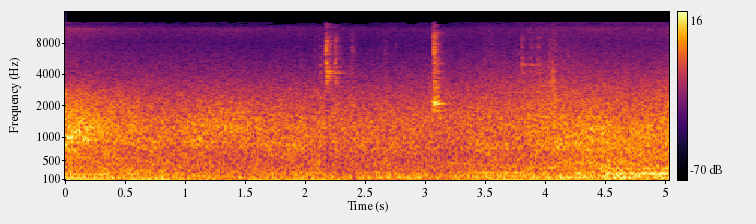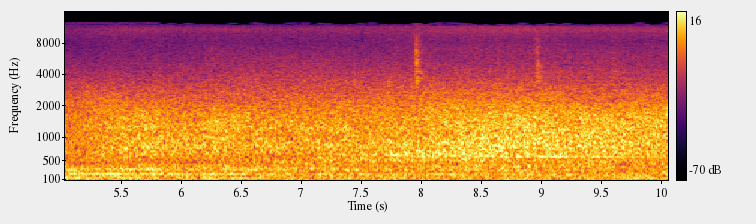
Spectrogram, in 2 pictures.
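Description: Steady road-traffic and engine noise, growing a little louder in the second half, with a few light metallic clicks as the chain and brass padlock are fastened on the hitch.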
